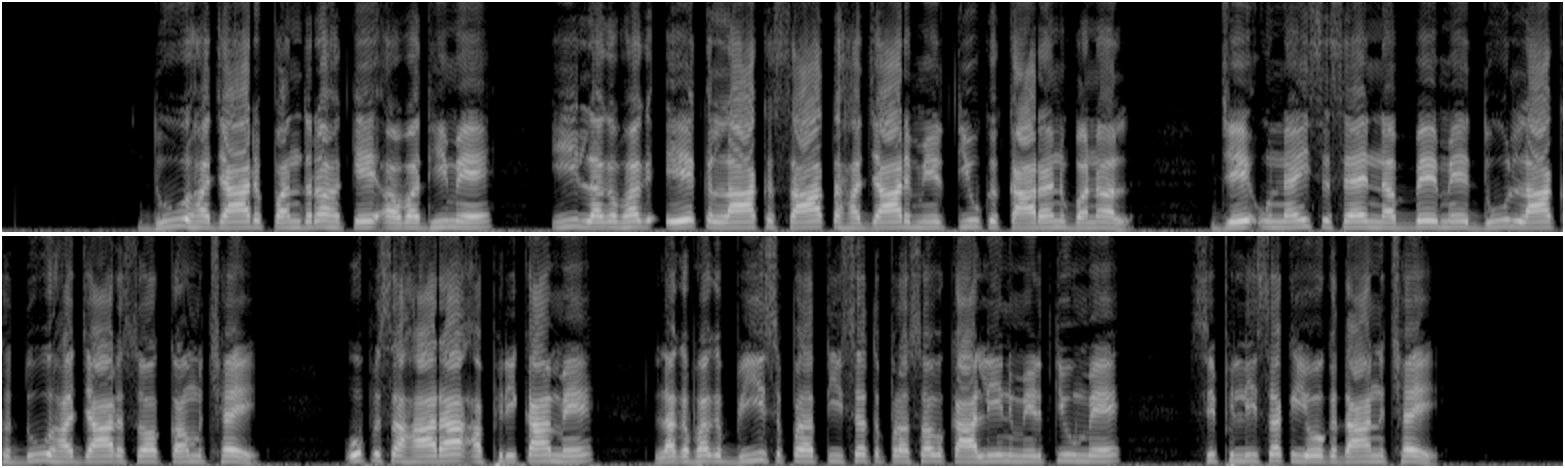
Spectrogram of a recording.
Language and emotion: Maithili, neutral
